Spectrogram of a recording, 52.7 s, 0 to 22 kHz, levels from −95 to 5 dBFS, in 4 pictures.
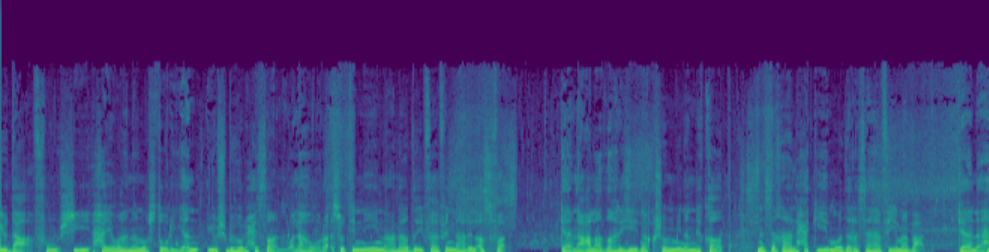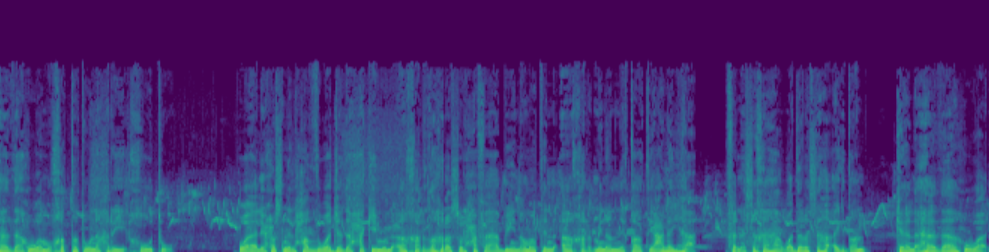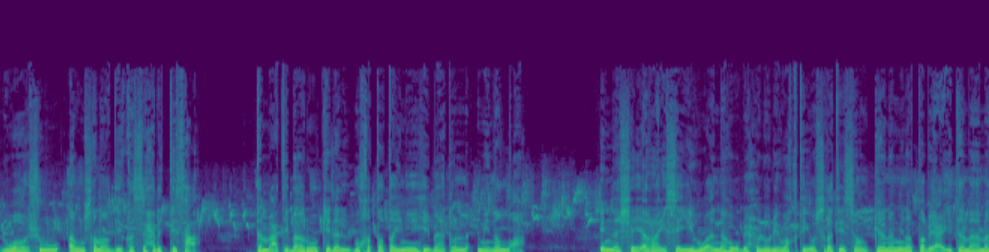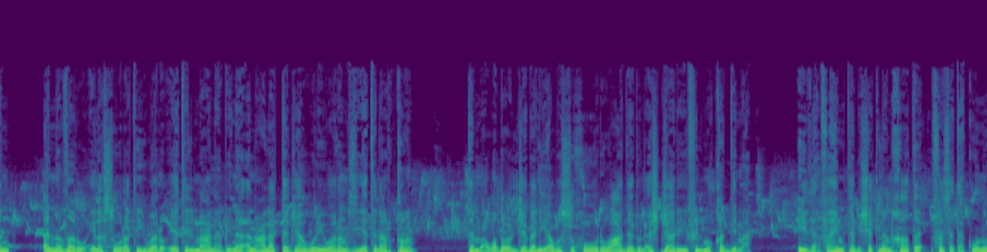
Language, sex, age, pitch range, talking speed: Arabic, male, 40-59, 115-150 Hz, 110 wpm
